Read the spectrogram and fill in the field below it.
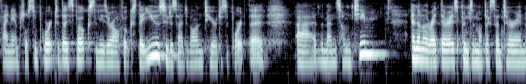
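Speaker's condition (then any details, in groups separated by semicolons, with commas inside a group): No condition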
